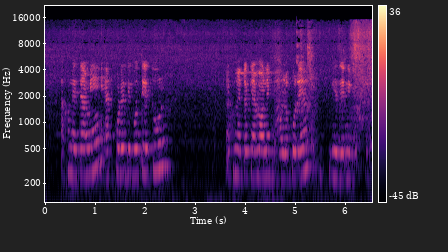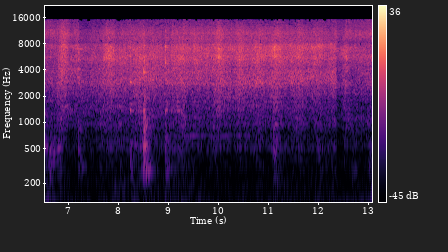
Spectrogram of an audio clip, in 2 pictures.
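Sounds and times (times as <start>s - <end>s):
food sizzling in oil: 0.0s - 13.0s
metal spatula scraping a pan: 5.0s - 5.5s, 6.1s - 13.0s.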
